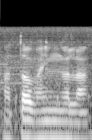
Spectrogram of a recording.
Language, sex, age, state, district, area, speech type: Odia, male, 30-45, Odisha, Nuapada, urban, spontaneous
